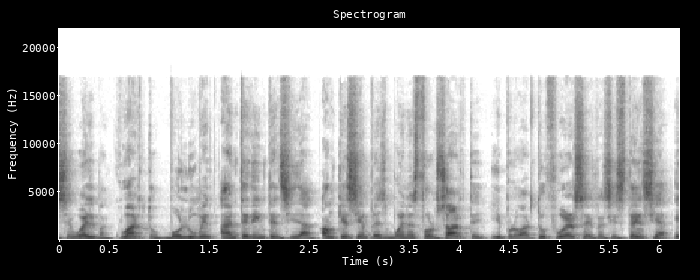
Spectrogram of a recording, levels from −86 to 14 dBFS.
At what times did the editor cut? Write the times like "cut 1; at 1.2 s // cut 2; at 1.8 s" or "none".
none

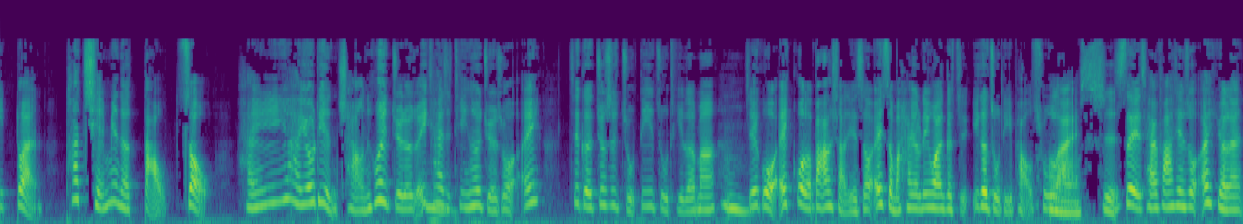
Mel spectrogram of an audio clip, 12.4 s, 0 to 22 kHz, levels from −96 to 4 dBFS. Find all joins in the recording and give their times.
none

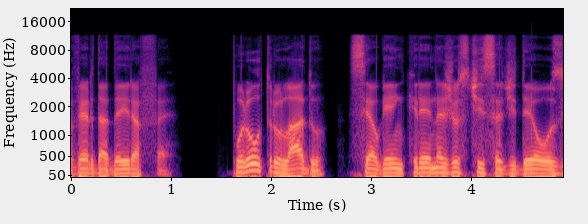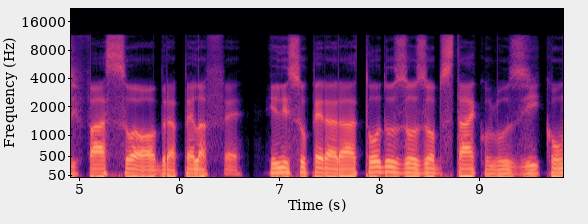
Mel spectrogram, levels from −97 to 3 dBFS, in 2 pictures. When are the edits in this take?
none

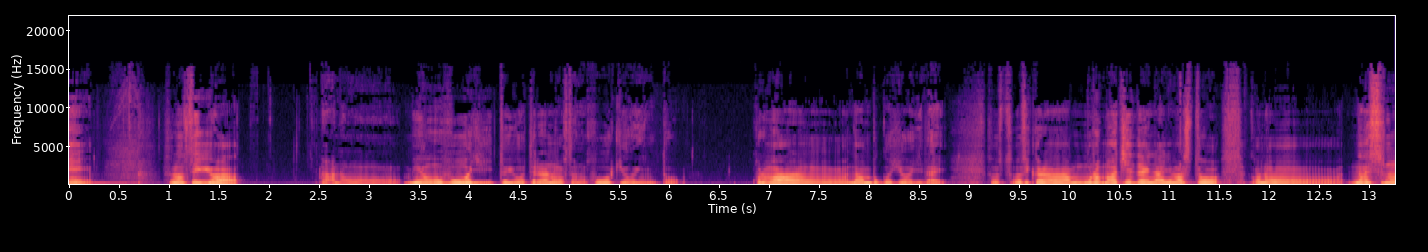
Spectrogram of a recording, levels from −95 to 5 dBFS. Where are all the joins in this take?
none

